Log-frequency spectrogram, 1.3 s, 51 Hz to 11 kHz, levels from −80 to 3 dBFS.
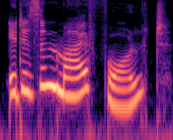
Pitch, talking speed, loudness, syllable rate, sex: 295 Hz, 185 wpm, -13 LUFS, 3.4 syllables/s, female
